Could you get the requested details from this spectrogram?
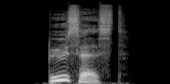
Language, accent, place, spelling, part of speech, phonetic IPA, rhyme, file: German, Germany, Berlin, büßest, verb, [ˈbyːsəst], -yːsəst, De-büßest.ogg
- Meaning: second-person singular subjunctive I of büßen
